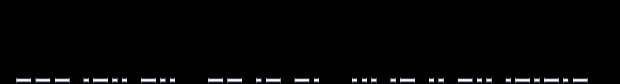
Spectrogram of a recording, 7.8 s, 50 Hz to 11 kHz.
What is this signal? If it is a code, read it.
Morse code, heard as a keyed tone, about 20 wpm, 600 Hz. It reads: OLD MAN SAID.
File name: the old man and the sea part 2 20wpm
